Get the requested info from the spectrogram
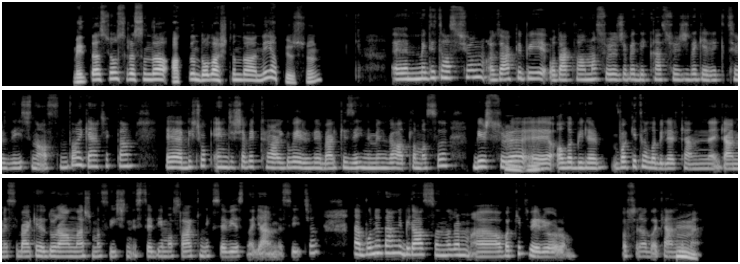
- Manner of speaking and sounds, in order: none
- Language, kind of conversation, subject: Turkish, podcast, Meditasyon sırasında zihnin dağıldığını fark ettiğinde ne yaparsın?
- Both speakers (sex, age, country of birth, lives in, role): female, 25-29, Turkey, Hungary, guest; male, 30-34, Turkey, Bulgaria, host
